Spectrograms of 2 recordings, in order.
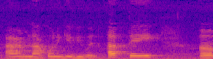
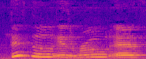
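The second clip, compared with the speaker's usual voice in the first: high, drawn-out offended reaction; retold indignation; 10 semitones higher, 3 dB louder, slower than usual. Reacting to a stranger's snub, high slow indignation. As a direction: stretch it out, pitched way up in disbelief.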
